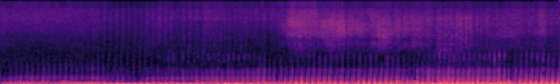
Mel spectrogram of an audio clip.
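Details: Domestic cat purring steadily: a deep, continuous rumbling hum with a fine rapid pulse, growing slightly louder after the first second and holding even to the end.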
